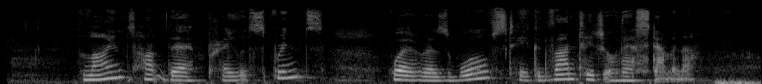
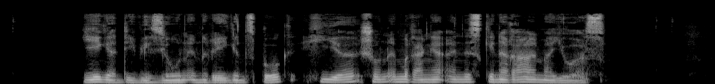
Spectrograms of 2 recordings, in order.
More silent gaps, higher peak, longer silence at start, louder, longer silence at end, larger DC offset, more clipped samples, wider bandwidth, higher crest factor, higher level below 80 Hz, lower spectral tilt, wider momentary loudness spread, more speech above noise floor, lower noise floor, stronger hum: neither; second, -14 dBFS vs -2 dBFS; second, 0.1 s vs 0.85 s; second, -33 LUFS vs -23 LUFS; second, 0 s vs 1.1 s; neither; neither; first, 16 kHz vs 11.5 kHz; second, 18 dB vs 24 dB; about the same, -48 dBFS vs -48 dBFS; first, -5 dB/octave vs -3 dB/octave; about the same, 11 LU vs 10 LU; second, 22 dB vs 58 dB; second, -54 dBFS vs -83 dBFS; neither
